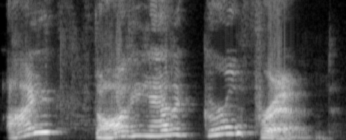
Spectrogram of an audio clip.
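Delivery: loud, high-pitched disbelief; stunned protest. Acted. Father stunned by son's secret.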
